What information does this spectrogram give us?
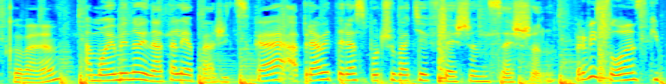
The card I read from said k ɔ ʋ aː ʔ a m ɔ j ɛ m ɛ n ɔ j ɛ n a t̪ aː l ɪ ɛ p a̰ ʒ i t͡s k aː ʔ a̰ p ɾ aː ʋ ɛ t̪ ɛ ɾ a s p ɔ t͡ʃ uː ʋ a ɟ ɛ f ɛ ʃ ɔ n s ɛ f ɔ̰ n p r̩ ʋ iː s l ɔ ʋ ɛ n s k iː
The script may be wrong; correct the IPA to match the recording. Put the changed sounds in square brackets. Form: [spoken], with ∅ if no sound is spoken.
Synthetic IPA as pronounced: k ɔ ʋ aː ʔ a m ɔ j ɛ m ɛ n ɔ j ɛ n a t̪ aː l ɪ [a] p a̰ ʒ i t͡s k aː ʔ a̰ p ɾ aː ʋ ɛ t̪ ɛ ɾ a s p ɔ t͡ʃ uː ʋ a [c] ɛ f ɛ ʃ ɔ n s ɛ [ʃ] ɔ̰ n p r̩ ʋ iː s l ɔ ʋ ɛ n s k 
